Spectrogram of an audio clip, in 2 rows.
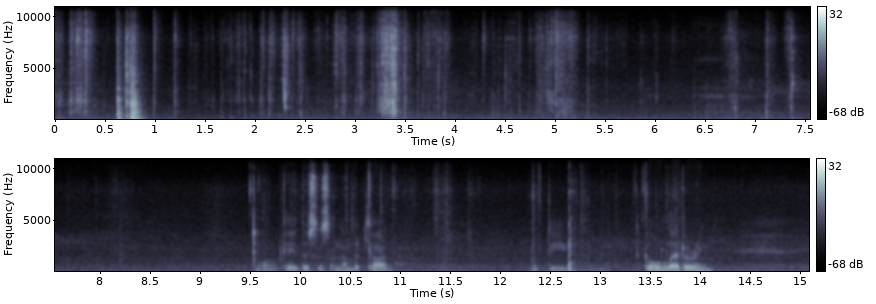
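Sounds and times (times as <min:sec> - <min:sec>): card pack wrapper crinkling: 0:00.0 - 0:05.6.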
